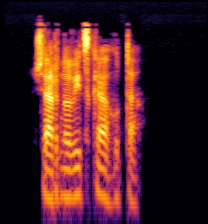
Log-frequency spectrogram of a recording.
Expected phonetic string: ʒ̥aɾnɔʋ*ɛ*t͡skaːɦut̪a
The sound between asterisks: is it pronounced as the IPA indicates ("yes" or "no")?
no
